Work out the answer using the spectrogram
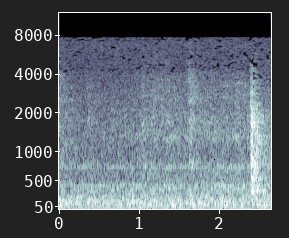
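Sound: door being closed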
